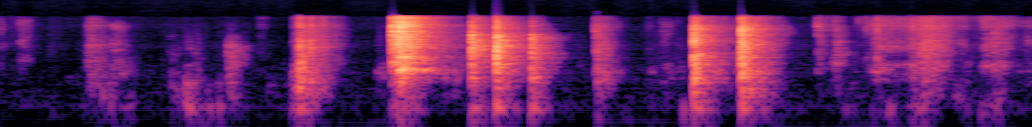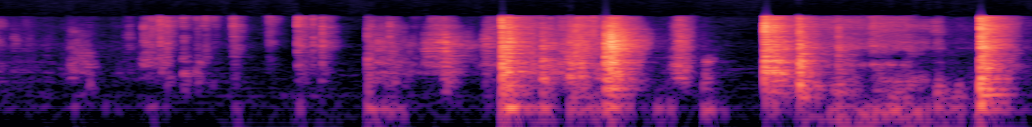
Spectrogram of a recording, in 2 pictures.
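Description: Trading-card boxes and cards being handled on a counter: a run of sharp clacks and rustling of cardboard and packaging, in bunches about two seconds in, near four seconds, and again toward the end.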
